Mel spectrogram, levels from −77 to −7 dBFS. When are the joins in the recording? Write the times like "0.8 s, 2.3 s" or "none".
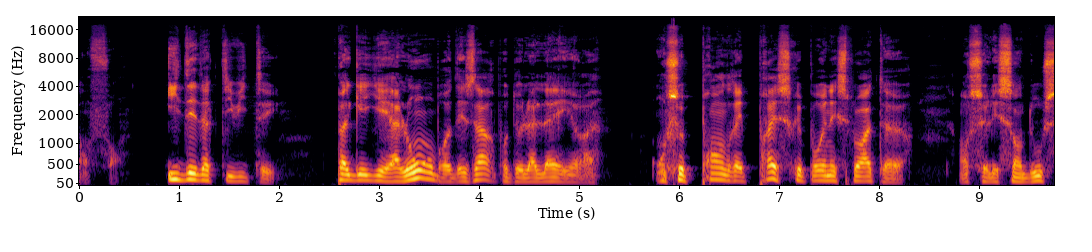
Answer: none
